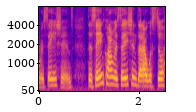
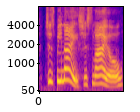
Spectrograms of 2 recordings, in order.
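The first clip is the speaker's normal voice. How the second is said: louder, higher plea; emphatic advice; 5 semitones higher, 7 dB louder than usual. Real, not acted. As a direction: insist on it. Exhorting listeners.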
